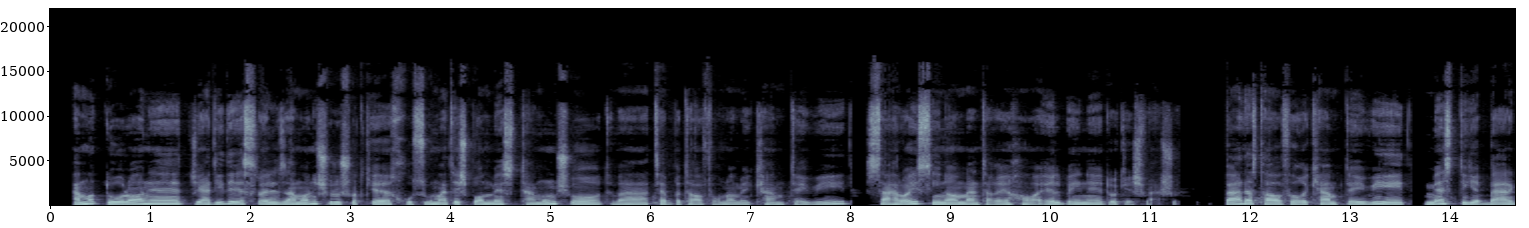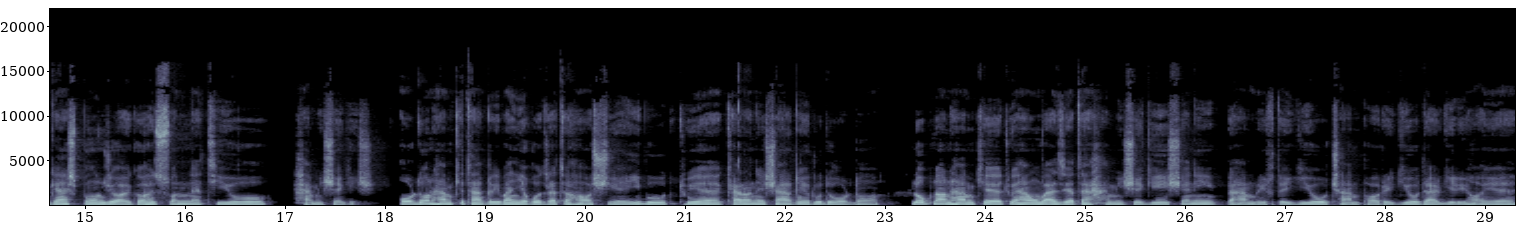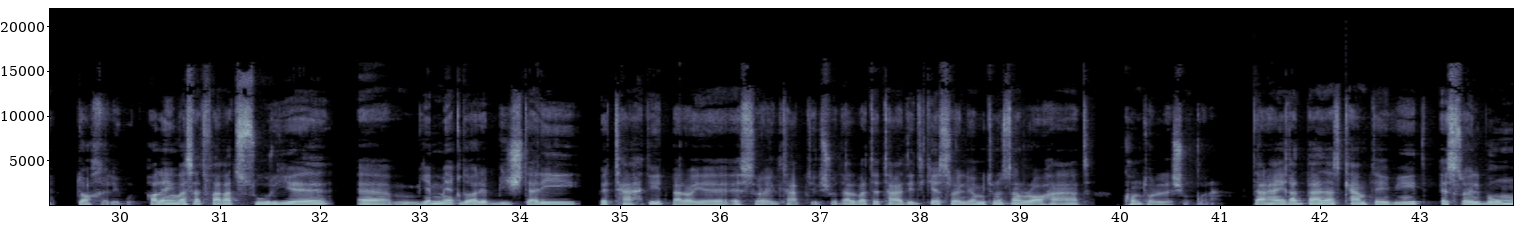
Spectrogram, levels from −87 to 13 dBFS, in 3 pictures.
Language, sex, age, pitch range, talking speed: Persian, male, 40-59, 115-150 Hz, 140 wpm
